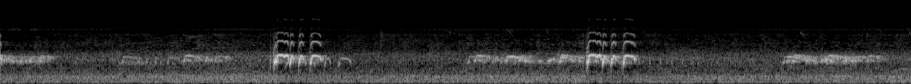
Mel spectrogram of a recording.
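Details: Lure call of a zebra dove for drawing a reply from a bird in breeding condition: two four-note staccato coo bursts about three seconds apart, separated by softer rising-and-falling warbled phrases.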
